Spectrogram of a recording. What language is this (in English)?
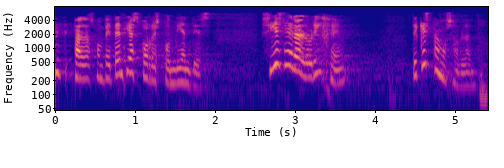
Spanish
